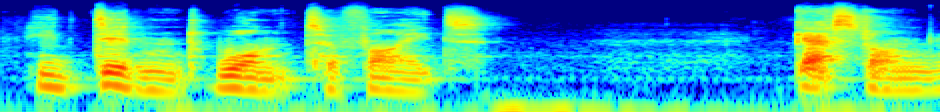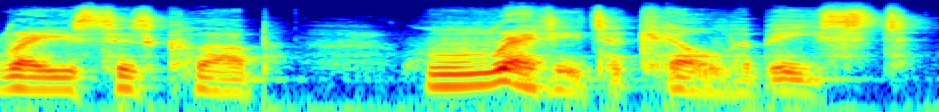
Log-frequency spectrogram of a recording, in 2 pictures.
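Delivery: ordinary delivery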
